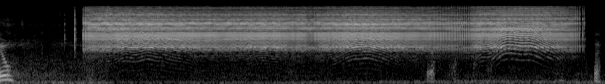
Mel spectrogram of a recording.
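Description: Fly reel's click-and-pawl ratchet buzzing loudly and steadily for about five seconds as a hooked carp runs and pulls line off the reel. It stops just before the end.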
